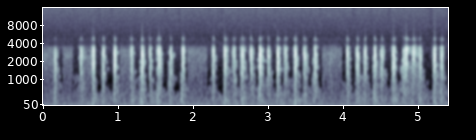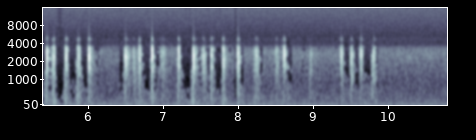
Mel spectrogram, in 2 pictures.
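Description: Typing on a computer keyboard: quick runs of sharp keystrokes broken by short pauses.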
